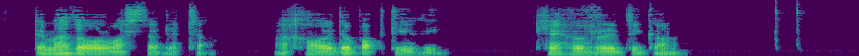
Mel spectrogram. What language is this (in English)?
Welsh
